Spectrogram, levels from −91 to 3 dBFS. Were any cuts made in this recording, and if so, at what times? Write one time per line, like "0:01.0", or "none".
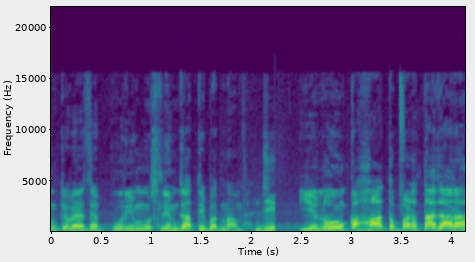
0:02.3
